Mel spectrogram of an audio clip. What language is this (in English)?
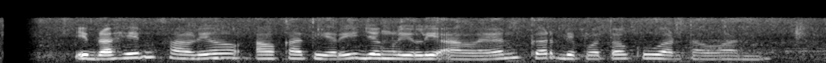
Sundanese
